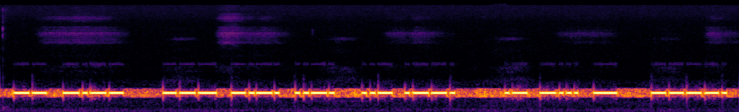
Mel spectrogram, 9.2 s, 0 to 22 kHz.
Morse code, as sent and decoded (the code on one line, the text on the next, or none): -- -.-- / --- -.-. ..-. / ..- .--. / .- -... - / ----.
MY OCF UP ABT 9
